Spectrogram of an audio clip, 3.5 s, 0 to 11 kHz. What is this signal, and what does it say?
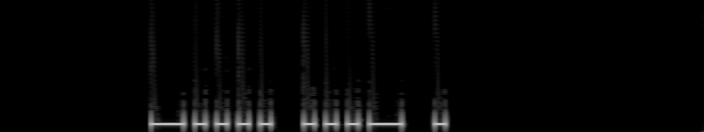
Morse code, heard as a keyed tone, about 22 wpm, 700 Hz. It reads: 6VE
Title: Three Challenging Letter-Number Combinations 22wpm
